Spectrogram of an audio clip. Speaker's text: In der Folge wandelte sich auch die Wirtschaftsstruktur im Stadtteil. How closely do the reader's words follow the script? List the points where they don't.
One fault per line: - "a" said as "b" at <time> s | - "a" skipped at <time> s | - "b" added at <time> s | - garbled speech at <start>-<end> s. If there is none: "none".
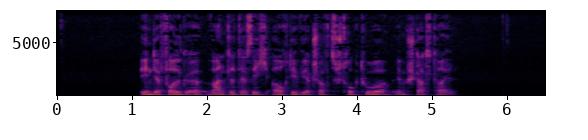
none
